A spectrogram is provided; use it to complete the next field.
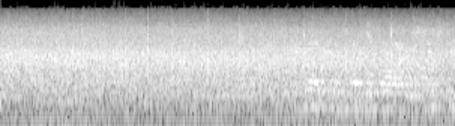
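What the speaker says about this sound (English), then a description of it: "applause for Arteta for the shift he has put in" Stadium crowd at a football match applauding Arteta as he is substituted off, a steady distant wash of clapping beneath a commentator's voice.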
